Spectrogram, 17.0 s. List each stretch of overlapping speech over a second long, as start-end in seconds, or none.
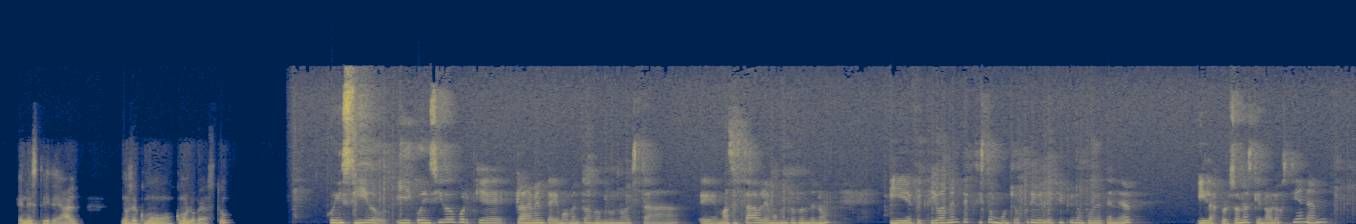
none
